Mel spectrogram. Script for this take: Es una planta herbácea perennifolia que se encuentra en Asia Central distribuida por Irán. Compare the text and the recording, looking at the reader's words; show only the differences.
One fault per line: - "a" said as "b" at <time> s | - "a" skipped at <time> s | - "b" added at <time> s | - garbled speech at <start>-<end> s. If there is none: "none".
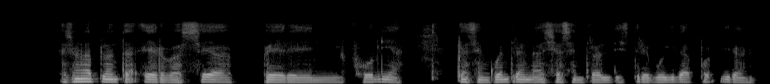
none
